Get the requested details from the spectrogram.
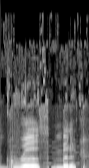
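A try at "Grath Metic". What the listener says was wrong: Metic with a T, not a D.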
